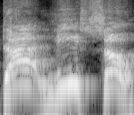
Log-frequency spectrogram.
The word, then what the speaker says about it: Daliso: They would always be like, I'm like, Daliso. How hard is that? It's three. Daliso. It's like three syllables.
